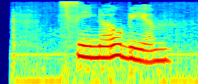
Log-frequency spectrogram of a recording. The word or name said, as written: cenobium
